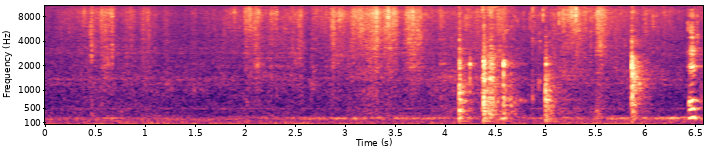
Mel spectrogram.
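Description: Faint scratchy dabbing of a paintbrush on a painted canvas, with a few light knocks about four and five seconds in.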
